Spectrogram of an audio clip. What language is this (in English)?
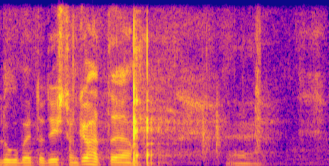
Estonian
